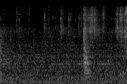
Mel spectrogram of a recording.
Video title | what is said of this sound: Dollar Store Candy - Experiment 15 | taffy should not make that sound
